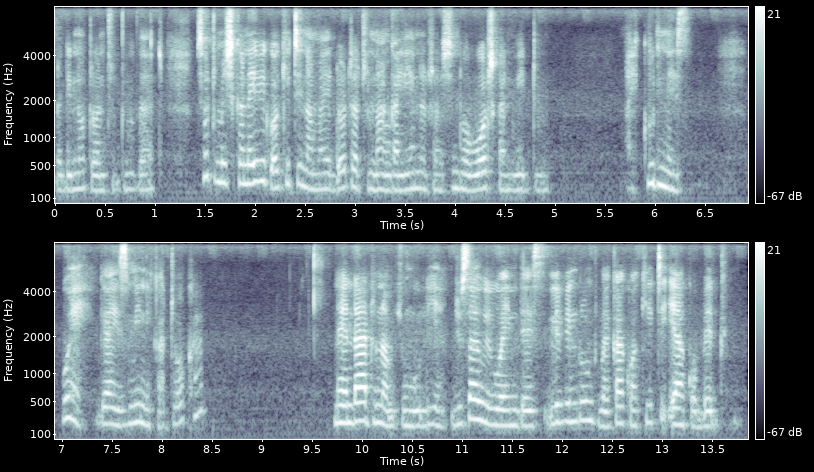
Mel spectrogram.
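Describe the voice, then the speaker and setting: Her voice mid-range and her pace quick, a young Kenyan woman with a Kenyan accent dramatically narrates a personal story for her vlog viewers, calling them "guys." It's a casual storytime vlog in a mix of Swahili and English, delivered with animated energy over a faint hiss or hum.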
